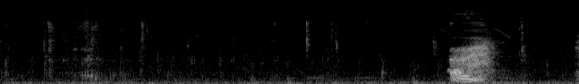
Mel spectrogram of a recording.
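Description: Close-up chewing and lip-smacking of people eating rice by hand: a string of small wet clicks and smacks. About four and a half seconds in comes one short, loud vocal sound that falls in pitch.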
